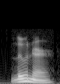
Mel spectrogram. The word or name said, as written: lunar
